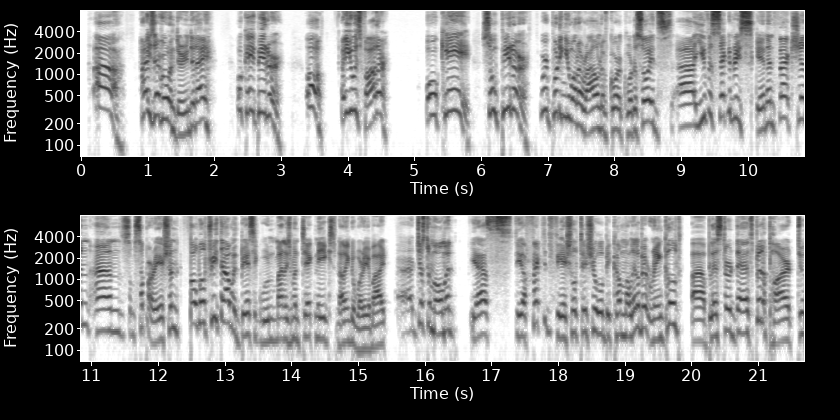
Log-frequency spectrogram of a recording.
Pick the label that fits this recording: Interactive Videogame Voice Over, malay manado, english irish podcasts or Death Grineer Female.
english irish podcasts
